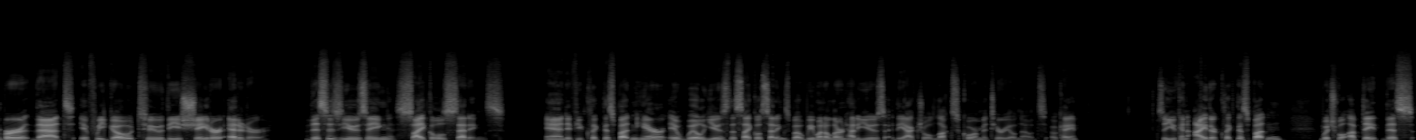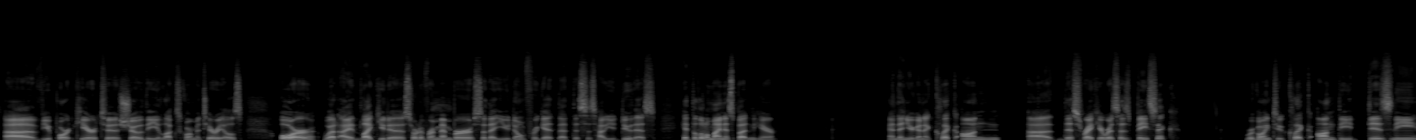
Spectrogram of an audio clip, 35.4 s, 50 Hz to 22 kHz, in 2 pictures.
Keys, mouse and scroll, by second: 1.0-3.2 drag, 4.3 click, 4.9-6.3 drag, 27.6 click, 34.9 click.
